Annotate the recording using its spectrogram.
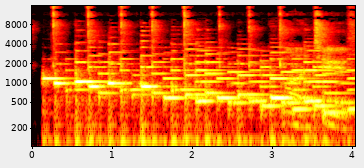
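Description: Digital piano playing a fast run of descending triplets, the notes stepping steadily down in pitch. A metronome clicks evenly, about three times a second.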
